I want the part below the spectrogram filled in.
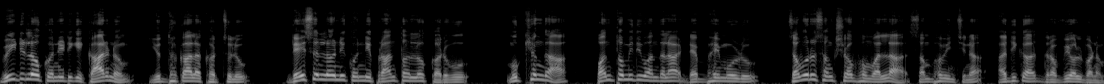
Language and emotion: Telugu, neutral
